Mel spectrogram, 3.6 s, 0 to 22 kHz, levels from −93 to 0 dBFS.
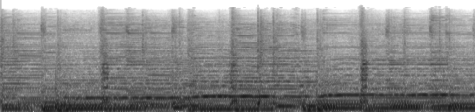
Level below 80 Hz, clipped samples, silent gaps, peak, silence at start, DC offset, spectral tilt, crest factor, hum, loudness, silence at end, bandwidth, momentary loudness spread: -22 dBFS; under 0.1%; none; -2 dBFS; 0 s; 0.1%; -6 dB/octave; 14 dB; none; -15 LUFS; 0 s; 15.5 kHz; 2 LU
